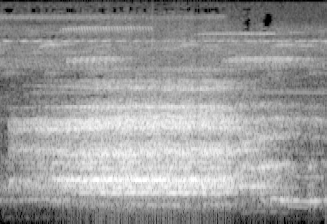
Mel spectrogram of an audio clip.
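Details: Nighttime howler monkeys in the canopy over a hut at Lake Peten Itza, Guatemala, giving one swelling, raspy roar that rises to a loud middle and tails off, with a faint high whine of insects underneath.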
